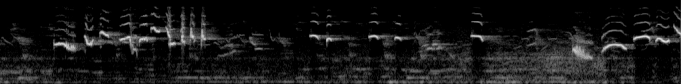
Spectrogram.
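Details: Oriental magpie-robin pouring out varied song meant to spur untrained young birds into singing: rapid chattering and whistled notes, sharp high clicks, and bright rising and falling slurs.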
